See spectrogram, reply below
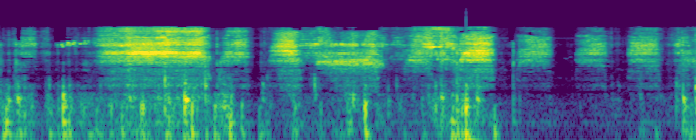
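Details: During a nocturnal nest box attack, an intruding male barn owl kills another male's chicks. Continuous loud harsh screeching and hissing runs in overlapping bursts, with struggling thuds beneath, fading into choppy short rasps.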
